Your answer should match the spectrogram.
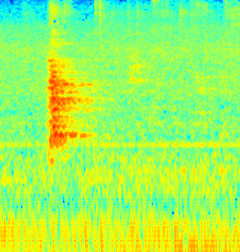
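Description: A dog barks once, a single short bark about half a second in.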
